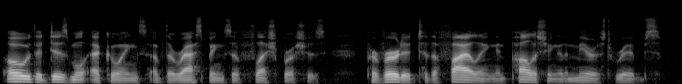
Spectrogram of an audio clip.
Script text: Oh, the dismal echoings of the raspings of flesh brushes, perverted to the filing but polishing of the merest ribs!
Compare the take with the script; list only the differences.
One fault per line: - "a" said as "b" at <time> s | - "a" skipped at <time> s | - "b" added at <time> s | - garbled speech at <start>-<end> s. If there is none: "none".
- "but" said as "and" at 5.0 s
